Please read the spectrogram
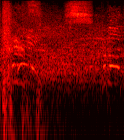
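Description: A wrestler slammed down onto a wrestling ring: one heavy thud at the start, with the ring's boom rumbling on for under a second. Voices follow.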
